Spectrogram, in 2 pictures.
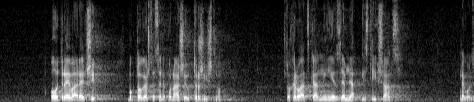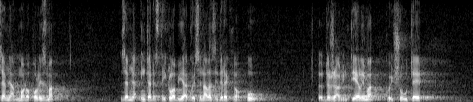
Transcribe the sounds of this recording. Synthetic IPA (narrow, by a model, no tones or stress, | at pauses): o̞ot̪ɾe̞ːbaɾe̞t͡ʃizbo̞ɡ̚t̪o̞ɡaːʃt̪ose̞ne̞po̞naːʃajut̪r̩ʒiːʃt̪no̰ | ʃt̪o̞xr̩ʋaːt̪skanije̞ze̞mʎaist̪iːxʃa̰nsi̥ | ne̞ɡo̞ze̞mʎamo̞no̞po̞lizma | ze̞mʎaʔint̪e̞ɾesnixɡlo̞bijako̞jise̞nalaziːd̪iɾe̞k̚t̪no̞u | d̪r̩ʒaːʋnḭːmt̪je̞ːlimako̞jḭːʃuːt̪e̞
